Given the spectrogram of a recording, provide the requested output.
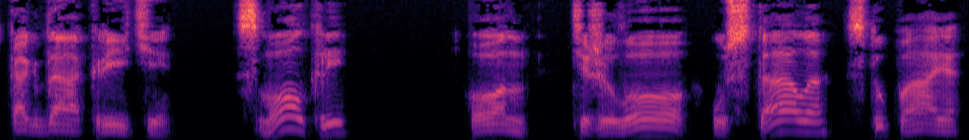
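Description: A man reading a children's story aloud with expressive, swinging delivery. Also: lowish voice, drawn-out words, no room sound.

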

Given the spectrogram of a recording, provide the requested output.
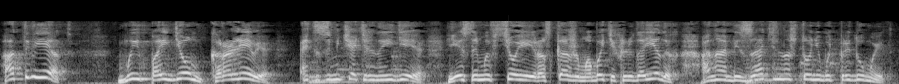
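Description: A man voicing a brave, indignant young orphan girl who is quick to protest, in a storybook reading. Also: very high-pitched, very animated, slight background noise, voice pushed up. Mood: eager. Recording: dull audiobook sound, faint music.

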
